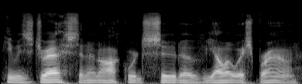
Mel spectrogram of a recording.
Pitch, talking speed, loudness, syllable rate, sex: 90 Hz, 200 wpm, -18 LUFS, 4.8 syllables/s, male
